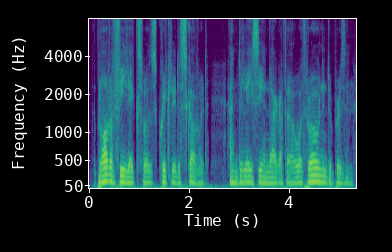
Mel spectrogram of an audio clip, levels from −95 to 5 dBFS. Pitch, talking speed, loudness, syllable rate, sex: 100 Hz, 180 wpm, -20 LUFS, 5.7 syllables/s, male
